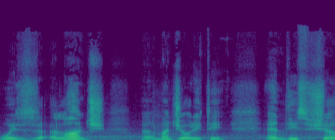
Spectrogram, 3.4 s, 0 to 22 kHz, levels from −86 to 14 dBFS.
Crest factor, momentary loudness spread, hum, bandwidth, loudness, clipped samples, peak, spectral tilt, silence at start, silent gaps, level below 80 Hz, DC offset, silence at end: 20 dB; 14 LU; none; 17.5 kHz; -25 LUFS; under 0.1%; -6 dBFS; -4 dB/octave; 0 s; none; -58 dBFS; under 0.1%; 0 s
